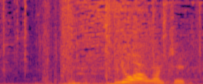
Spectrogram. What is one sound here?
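A gun fires in quick shots.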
